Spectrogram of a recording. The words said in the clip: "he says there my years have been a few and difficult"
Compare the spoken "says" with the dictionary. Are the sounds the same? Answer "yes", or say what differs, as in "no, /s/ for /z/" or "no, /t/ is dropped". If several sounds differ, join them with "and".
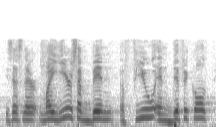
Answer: no, /s/ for /z/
